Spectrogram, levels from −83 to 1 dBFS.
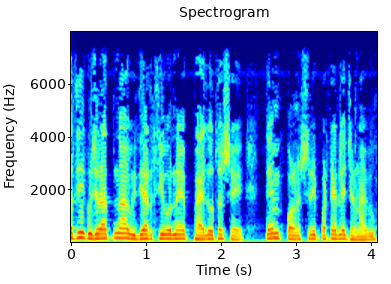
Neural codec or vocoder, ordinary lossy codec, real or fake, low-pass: none; none; real; 7.2 kHz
